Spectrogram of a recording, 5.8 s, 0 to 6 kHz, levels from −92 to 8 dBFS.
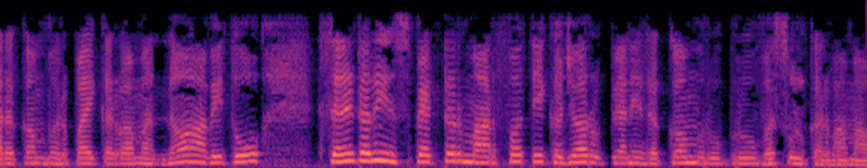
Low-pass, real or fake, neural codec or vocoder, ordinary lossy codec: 5.4 kHz; fake; vocoder, 24 kHz, 100 mel bands, Vocos; none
